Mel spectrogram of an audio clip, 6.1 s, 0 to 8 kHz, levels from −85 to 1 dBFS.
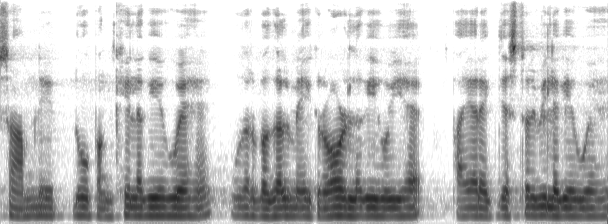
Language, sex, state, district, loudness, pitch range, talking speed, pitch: Hindi, male, Rajasthan, Jaipur, -19 LUFS, 110-115 Hz, 195 wpm, 115 Hz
